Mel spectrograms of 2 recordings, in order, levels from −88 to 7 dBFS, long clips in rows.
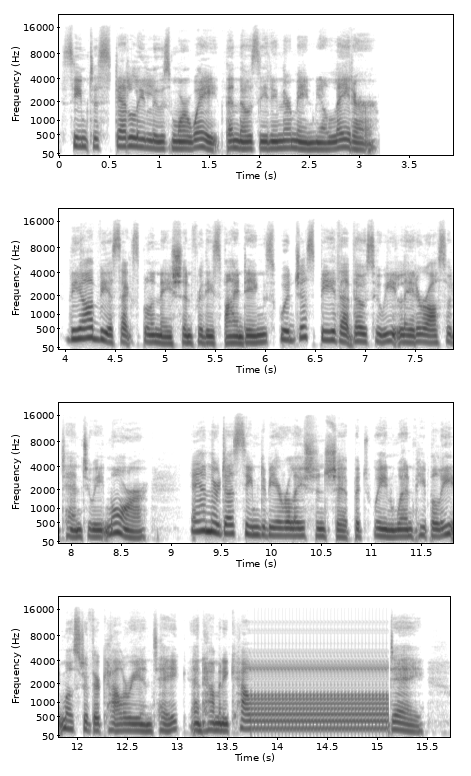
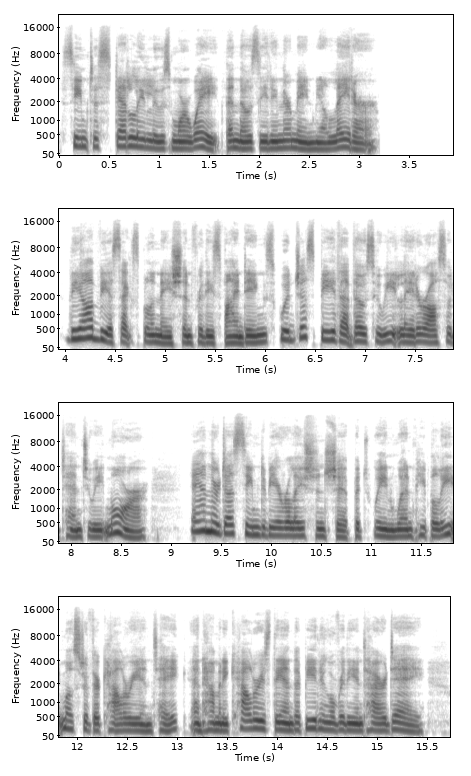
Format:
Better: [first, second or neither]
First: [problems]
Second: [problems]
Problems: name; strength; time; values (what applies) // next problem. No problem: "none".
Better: second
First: audio freezing; at 14 s for 1.5 s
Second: none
